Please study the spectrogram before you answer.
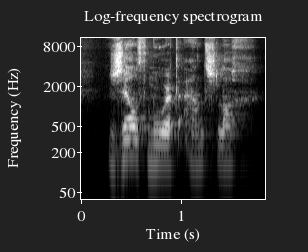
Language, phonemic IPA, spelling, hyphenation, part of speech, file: Dutch, /ˈzɛlf.moːrtˌaːn.slɑx/, zelfmoordaanslag, zelf‧moord‧aan‧slag, noun, Nl-zelfmoordaanslag.ogg
- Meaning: suicide attack (attempt on people's lives in which the attacker commits suicide, usually done by certain terrorist groups)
